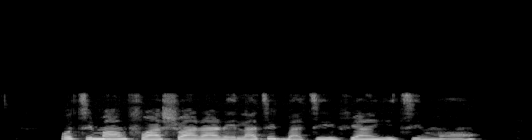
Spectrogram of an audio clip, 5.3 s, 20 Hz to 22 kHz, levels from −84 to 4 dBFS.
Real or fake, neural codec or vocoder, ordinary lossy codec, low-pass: real; none; none; 7.2 kHz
